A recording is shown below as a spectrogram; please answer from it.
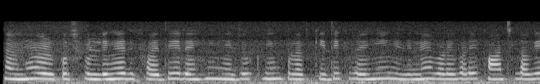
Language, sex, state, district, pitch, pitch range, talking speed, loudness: Hindi, female, Himachal Pradesh, Shimla, 250 Hz, 240-260 Hz, 210 wpm, -14 LUFS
